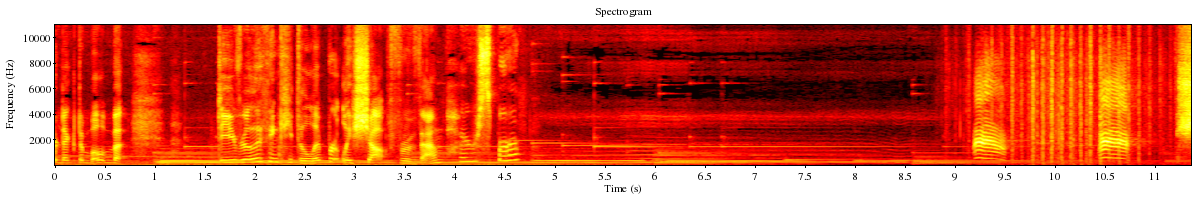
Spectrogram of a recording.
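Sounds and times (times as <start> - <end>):
speech: 0.0 - 4.9
steady droning tonal background: 0.0 - 8.0
scattered ticks: 9.0 - 11.3
black bird cawing: 9.1 - 11.3.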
